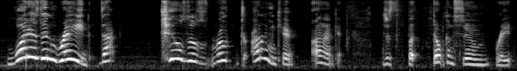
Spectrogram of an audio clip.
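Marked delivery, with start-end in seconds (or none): 0.1-3.5 loud, high, drawn-out demand; raised voice, slow exasperated question; incredulous outburst. Real, not acted. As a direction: demand it slowly in disbelief. Exasperated rhetorical question about Raid.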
